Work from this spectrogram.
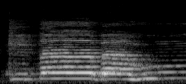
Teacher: Kitabahu, huruf kafnya dibaca tipis kasrah 1 harokat, huruf ta-nya dibaca tipis fathah 2 harokat karena harokatnya tegak. Kemudian huruf ba-nya dibaca tipis fathah 1 harokat dan huruf ha-nya dibaca tafkhim tebal dhammah 2 harokat karena harokat dhammahnya adalah harokat dhammah yang terbalik.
